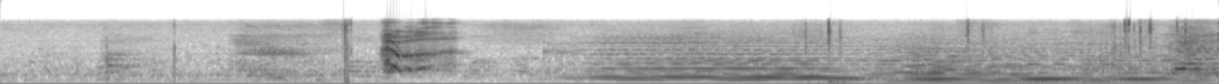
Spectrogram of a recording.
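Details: Hiccups from a drunk person walking around during a night out: a sudden, sharp vocal catch with a brief squeak, with sustained keyboard-like music in the background.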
